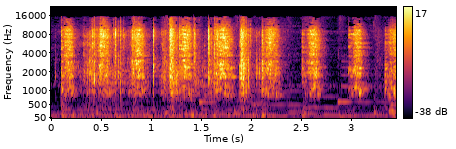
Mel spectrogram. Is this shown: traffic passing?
no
